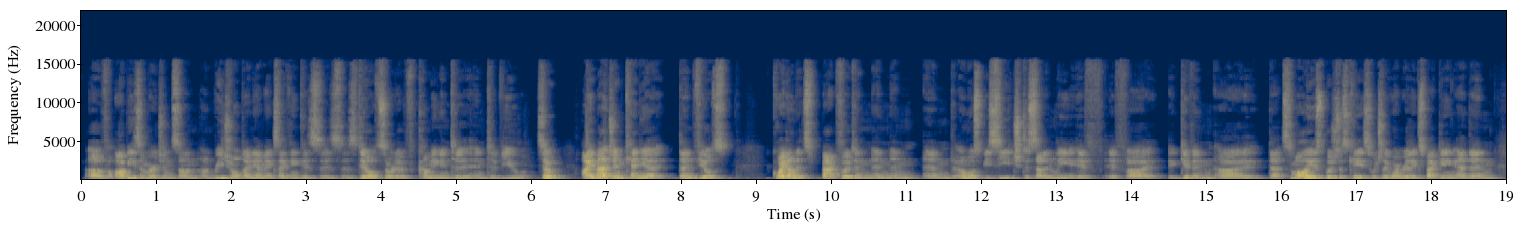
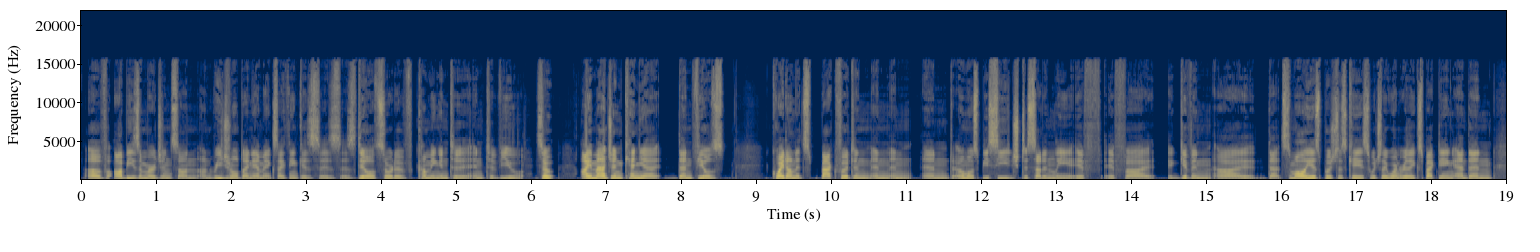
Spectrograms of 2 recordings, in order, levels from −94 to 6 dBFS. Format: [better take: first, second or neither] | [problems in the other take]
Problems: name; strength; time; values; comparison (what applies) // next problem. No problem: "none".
second | off-mic speech; far // room echo; slight; dies away in 0.3 s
